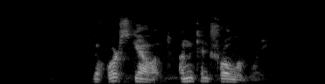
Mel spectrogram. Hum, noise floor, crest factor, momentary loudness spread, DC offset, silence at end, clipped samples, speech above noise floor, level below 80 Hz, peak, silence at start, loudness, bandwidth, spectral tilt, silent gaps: none; -77 dBFS; 22 dB; 12 LU; under 0.1%; 0.7 s; under 0.1%; 45 dB; -80 dBFS; -14 dBFS; 0.95 s; -33 LUFS; 12.5 kHz; -4.5 dB/octave; none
